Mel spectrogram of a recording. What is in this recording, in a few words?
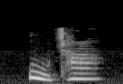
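"误差", Mandarin Chinese; chinese-flashcards; hsk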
